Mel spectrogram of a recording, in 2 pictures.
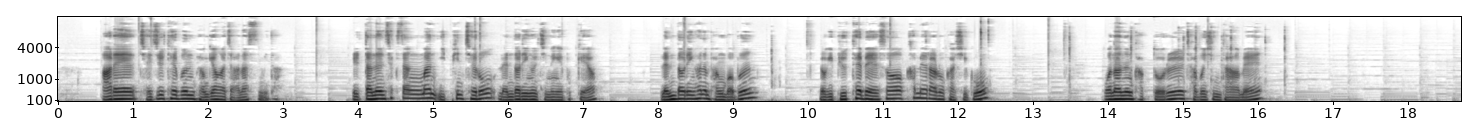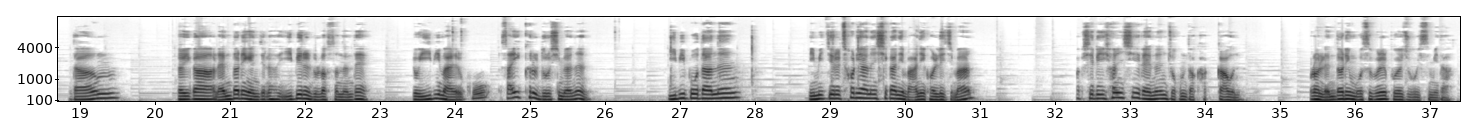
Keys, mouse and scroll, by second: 3.5 click, 13.5 middle click, 14.3 middle click, 15.1 shift+middle click, 15.6 shift+middle click, 16.3 shift+middle click, 20.0 click, 24.0 click, 26.9 middle click, 27.9 shift+middle click, 28.5 middle click, 29.3 shift+middle click.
